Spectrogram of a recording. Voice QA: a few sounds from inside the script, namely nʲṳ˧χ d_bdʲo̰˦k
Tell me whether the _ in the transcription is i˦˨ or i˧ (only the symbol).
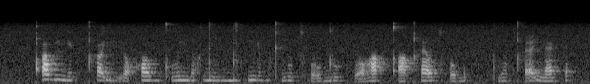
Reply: i˧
